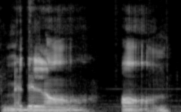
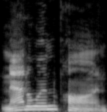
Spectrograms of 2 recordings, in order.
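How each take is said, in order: First: The name is said with a French accent. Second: The name is said with a plain English accent.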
